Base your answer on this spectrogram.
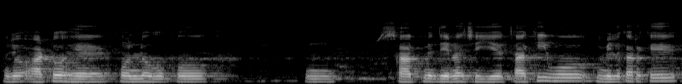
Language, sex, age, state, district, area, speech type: Hindi, male, 45-60, Madhya Pradesh, Balaghat, rural, spontaneous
